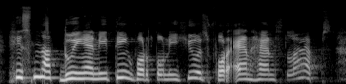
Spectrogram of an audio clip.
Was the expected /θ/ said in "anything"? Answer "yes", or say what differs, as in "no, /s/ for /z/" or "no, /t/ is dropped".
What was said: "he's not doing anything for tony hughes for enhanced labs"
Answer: no, /t/ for /θ/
